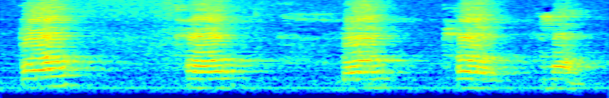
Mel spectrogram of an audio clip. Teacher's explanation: प, भ, म दोनों होंठ मिलाकर बोले जा सकते हैं। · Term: ओष्ठांग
